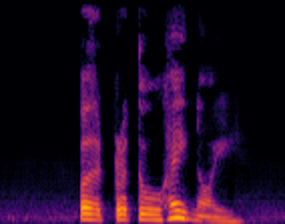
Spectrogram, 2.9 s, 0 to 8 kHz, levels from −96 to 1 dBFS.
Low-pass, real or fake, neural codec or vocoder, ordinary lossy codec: none; fake; codec, 16 kHz, 2 kbps, X-Codec, WavLM features, trained on Multilingual LibriSpeech; none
